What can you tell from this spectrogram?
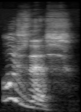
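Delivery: high, loud mock puzzlement; mother's puzzled question. Mother doesn't recognize her daughter, high puzzled voice. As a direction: imitate a mother suddenly confused on the phone. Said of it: "And she goes".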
